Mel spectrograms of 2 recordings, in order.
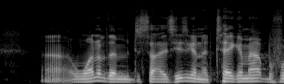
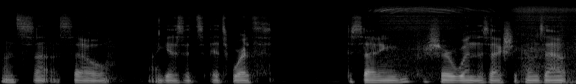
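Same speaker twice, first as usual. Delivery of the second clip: quiet; 5 semitones lower, 15 dB quieter than usual. Real, not acted. Drops to near mumble.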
